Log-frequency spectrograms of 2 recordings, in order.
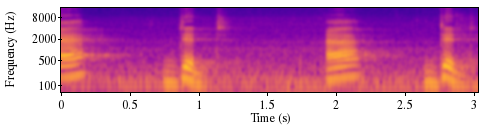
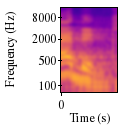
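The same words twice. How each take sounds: First: "added" broken in two, ad... ded, with a clear gap; "added" slowly split as ad-ded for counting; split into syllables. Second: Said in the usual way. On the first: Shown as a demonstration. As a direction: say "added" syllable by syllable, twice, pausing between ad and ded. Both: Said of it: "two syllables".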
